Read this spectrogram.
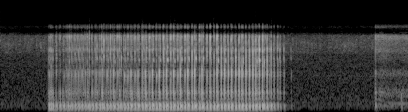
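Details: Snoring: a single loud fluttering snore lasting about two seconds, with rapid vibration throughout.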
